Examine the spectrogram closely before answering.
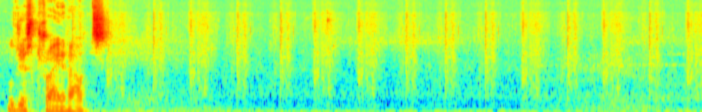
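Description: Footsteps tap quickly and steadily on hard ground.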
